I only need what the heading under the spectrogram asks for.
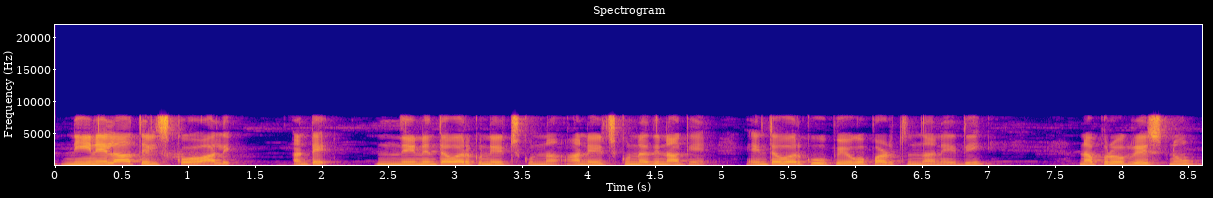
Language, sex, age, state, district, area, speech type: Telugu, female, 30-45, Telangana, Peddapalli, rural, spontaneous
